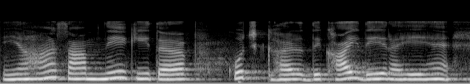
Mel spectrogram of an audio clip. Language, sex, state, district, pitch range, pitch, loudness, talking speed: Hindi, female, Uttar Pradesh, Lalitpur, 235-260 Hz, 245 Hz, -13 LUFS, 130 wpm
